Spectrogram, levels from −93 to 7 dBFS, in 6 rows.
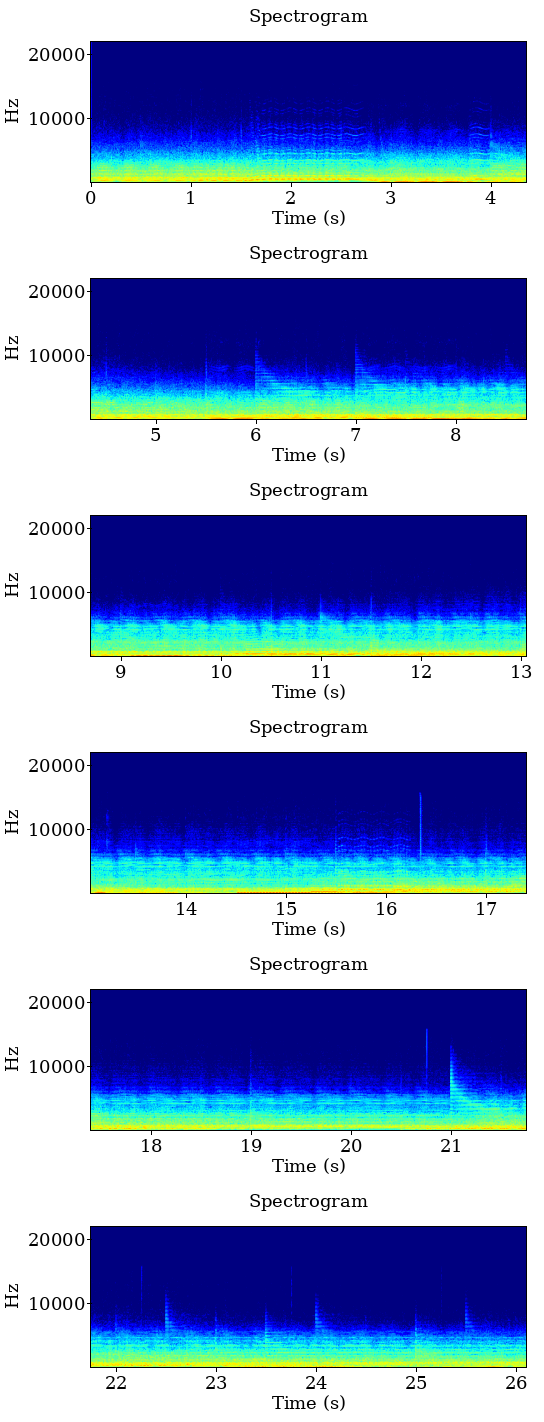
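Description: At 16.34 s there's a block of digital silence, just 2.9 ms long, which fits a 128-sample buffer going out empty, most likely because the program didn't fill it in time. The audio drops straight to zero and comes straight back with no fade, so both edges land hard. At that length you don't hear a hole at all. It comes across as a tick or dip.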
